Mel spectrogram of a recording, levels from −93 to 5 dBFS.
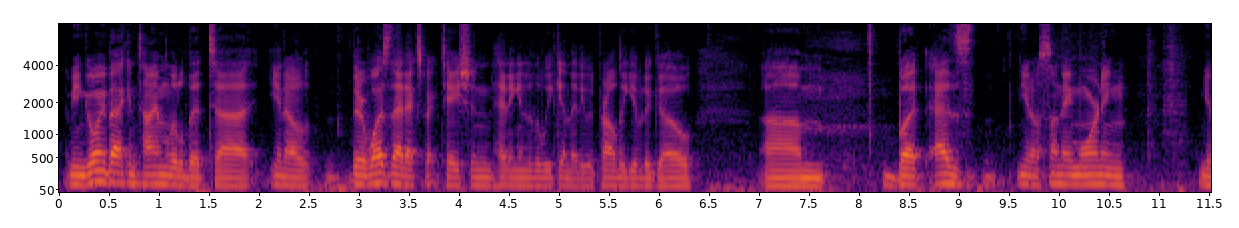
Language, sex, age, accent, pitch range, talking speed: English, male, 30-49, American, 95-110 Hz, 185 wpm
